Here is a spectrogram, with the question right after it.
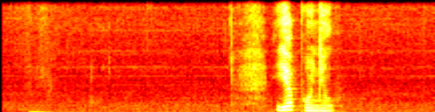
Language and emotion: Russian, neutral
